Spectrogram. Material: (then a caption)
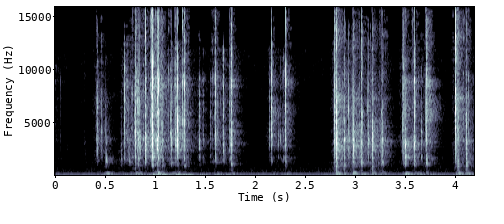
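Plastic. Both hands' fingertips tap on a compact 60% Ducky One 2 Mini mechanical keyboard with plastic keycaps, Cherry MX Brown switches and RGB backlighting, resting on a desk. Bursts of quick, bright, clacky keystrokes with short dry decays come in flurries separated by brief pauses, over a steady low hum.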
